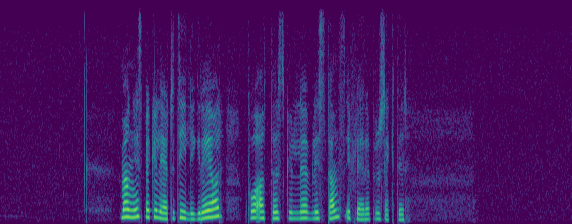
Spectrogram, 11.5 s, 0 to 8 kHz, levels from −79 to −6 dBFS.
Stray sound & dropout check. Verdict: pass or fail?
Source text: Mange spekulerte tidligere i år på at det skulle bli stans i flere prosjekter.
pass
